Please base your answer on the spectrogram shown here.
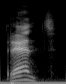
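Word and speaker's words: wrench: उसके बाद आया रैन, उसके बाद रेंच, रेंच नहीं आर ई आया तो रिंच बन गया। क्या बन गया, रिंच, ये हो गया रिंच, डब्ल्यू ध्वनि नहीं आ रही है।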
